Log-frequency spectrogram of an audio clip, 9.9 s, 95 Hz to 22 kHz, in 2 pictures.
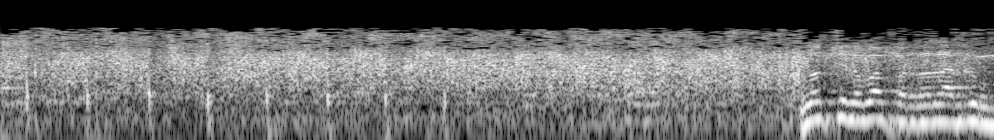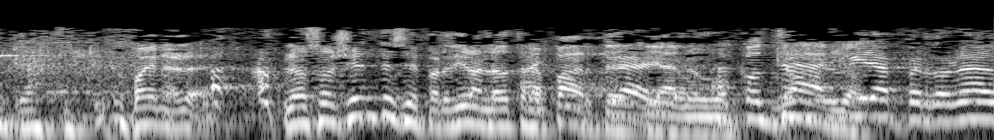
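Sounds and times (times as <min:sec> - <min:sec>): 
audience applause: 0:00.0 - 0:06.0
speech: 0:04.0 - 0:09.9
laughter: 0:05.1 - 0:09.4.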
